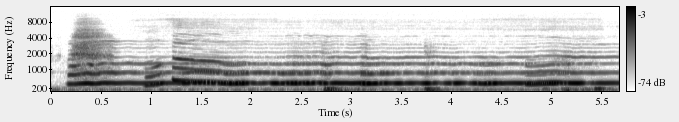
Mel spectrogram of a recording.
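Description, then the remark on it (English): A voice imitates a high, wailing howl heard coming from inside a building, holding one long sustained tone with a slight upward slide near the start, loud for several seconds with faint thumps beneath. “That was a really weird wail from inside the building.”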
